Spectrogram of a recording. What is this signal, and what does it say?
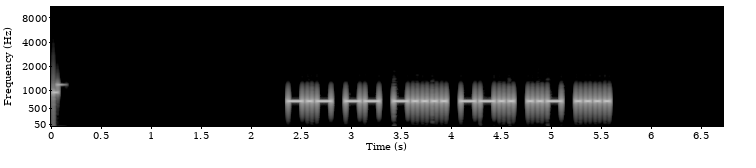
Morse code, heard as a keyed tone, about 25 wpm, 700 Hz. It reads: KM6ZUH
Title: USA Call Signs - 6 Characters - 25wpm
